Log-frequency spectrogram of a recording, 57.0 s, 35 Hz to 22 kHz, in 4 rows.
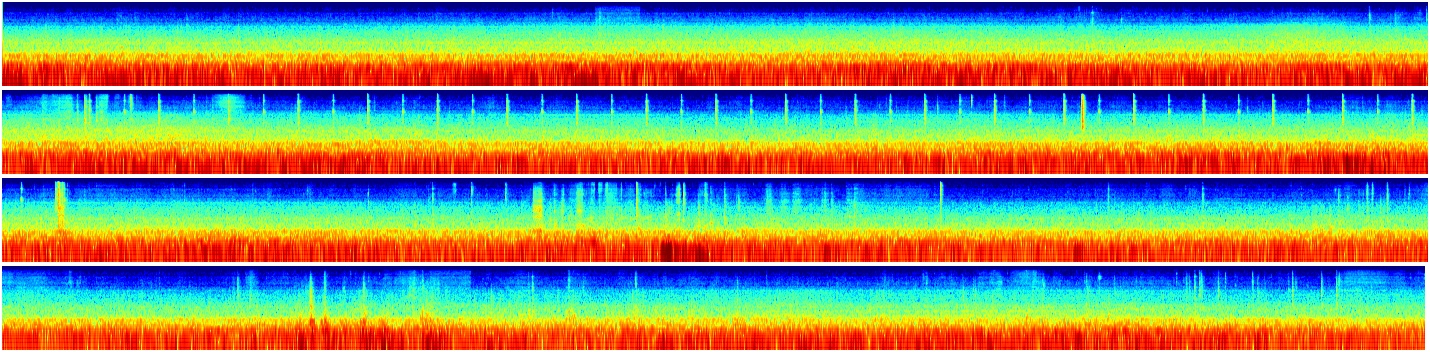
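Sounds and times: car road and engine rumble: 0:00.0 - 0:57.0
light ticks: 0:15.0 - 0:29.6, 0:51.6 - 0:56.3.

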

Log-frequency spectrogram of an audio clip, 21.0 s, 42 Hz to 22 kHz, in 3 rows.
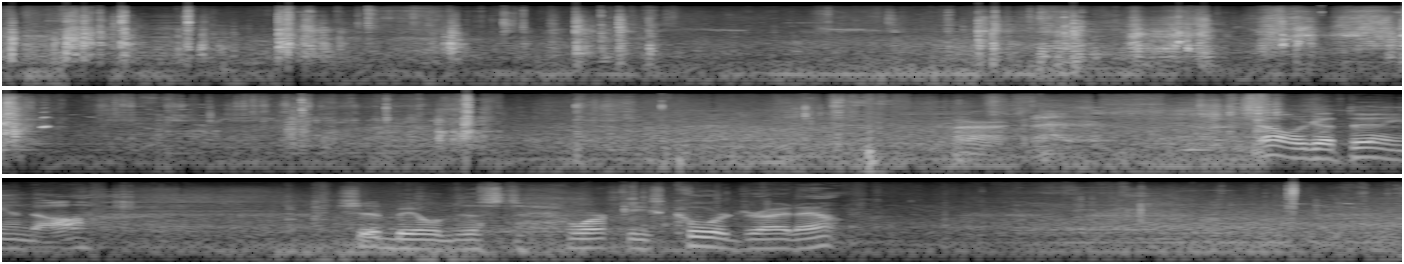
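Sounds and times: metal tube clanking and rattling: 0:00.0 - 0:03.4, 0:04.4 - 0:10.1.

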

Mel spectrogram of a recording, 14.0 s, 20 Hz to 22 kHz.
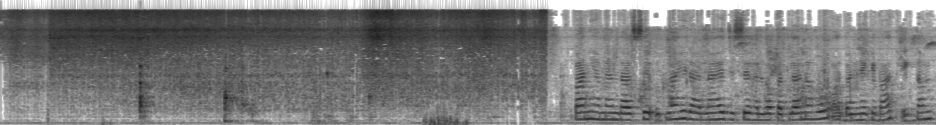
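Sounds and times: water sizzling in hot pan: 0:00.0 - 0:08.2
wooden spatula scraping: 0:09.4 - 0:13.2.

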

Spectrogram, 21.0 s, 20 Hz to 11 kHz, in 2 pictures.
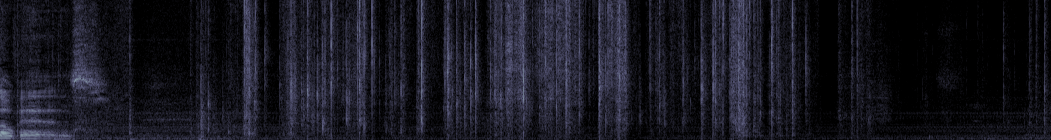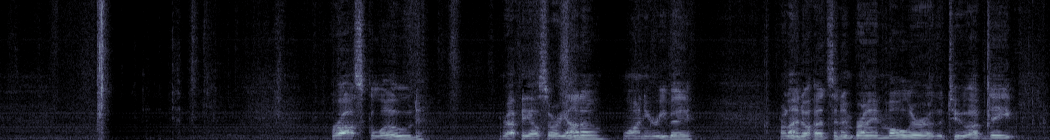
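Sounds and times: cards rustling: 0:00.0 - 0:08.9, 0:20.0 - 0:21.0
wrapper tearing and crinkling: 0:02.0 - 0:08.8.

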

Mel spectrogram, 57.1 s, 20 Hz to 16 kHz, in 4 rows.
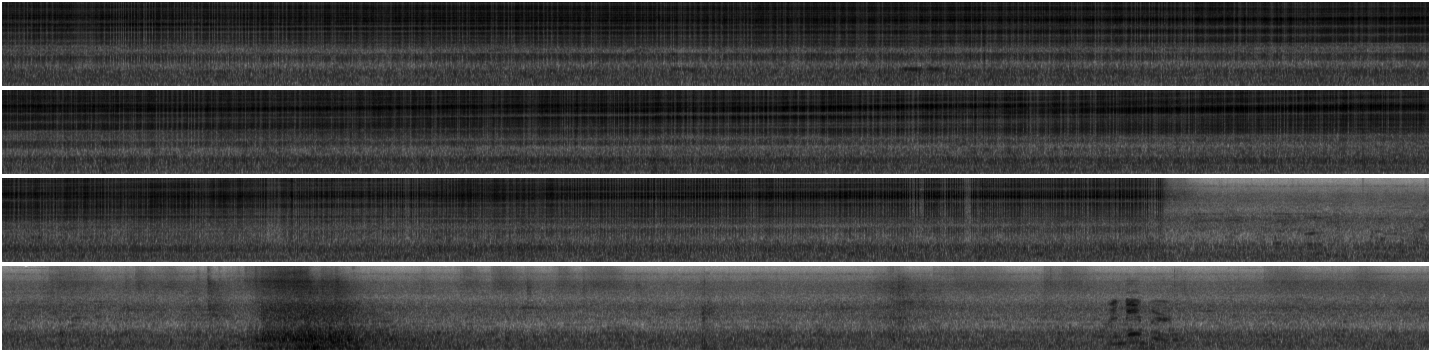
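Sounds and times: welding arc hissing: 0:00.0 - 0:40.5.

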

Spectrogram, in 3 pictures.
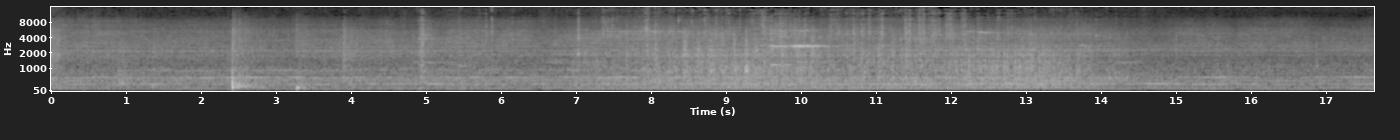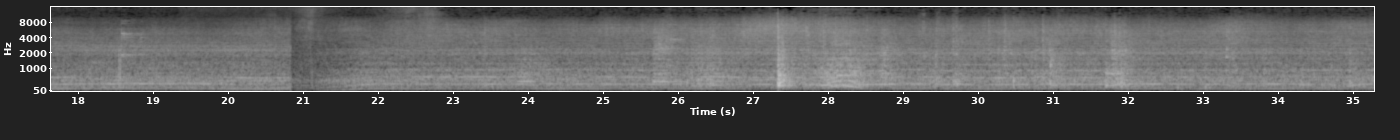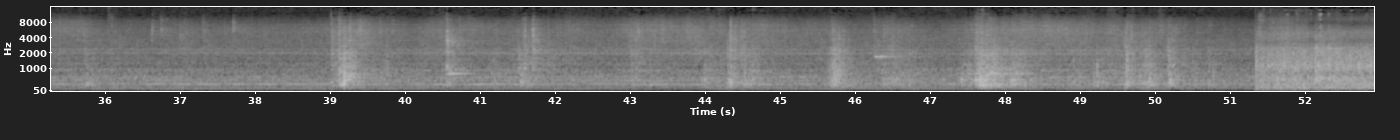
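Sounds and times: hydraulic shear crunching concrete: 0:00.0 - 0:16.6, 0:23.7 - 0:52.9
diesel engines running: 0:00.0 - 0:52.9
steel squealing and grinding on concrete: 0:05.5 - 0:14.7, 0:25.5 - 0:29.1, 0:46.2 - 0:47.2
high metallic squeal: 0:09.4 - 0:10.7.

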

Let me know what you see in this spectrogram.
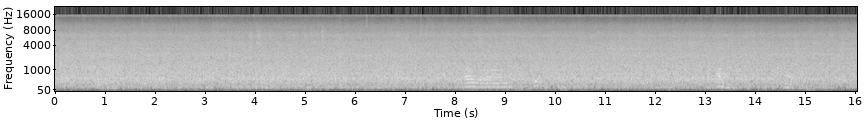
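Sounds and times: heavy rain falling: 0:00.0 - 0:16.0.

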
